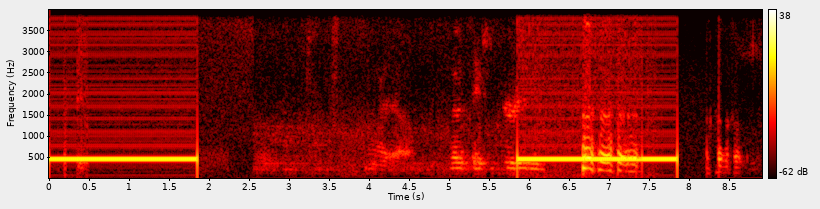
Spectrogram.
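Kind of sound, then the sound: signal or alarm, telephone ringback tone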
